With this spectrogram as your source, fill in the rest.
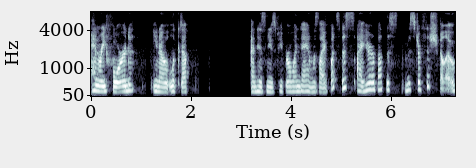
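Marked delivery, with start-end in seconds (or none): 4.8-7.3 put-on old-timey British accent, pitched up. Retelling Henry Ford reading his newspaper one day, Henry Ford in British accent. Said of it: "I just gave him a British accent".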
